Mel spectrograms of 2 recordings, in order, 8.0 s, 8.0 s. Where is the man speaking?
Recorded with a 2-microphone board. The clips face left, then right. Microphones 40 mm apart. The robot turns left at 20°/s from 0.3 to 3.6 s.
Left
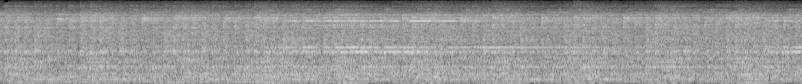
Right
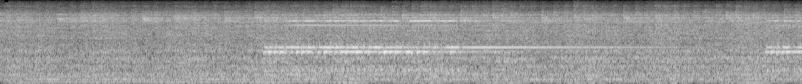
No man speaking in this recording.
